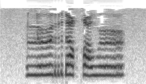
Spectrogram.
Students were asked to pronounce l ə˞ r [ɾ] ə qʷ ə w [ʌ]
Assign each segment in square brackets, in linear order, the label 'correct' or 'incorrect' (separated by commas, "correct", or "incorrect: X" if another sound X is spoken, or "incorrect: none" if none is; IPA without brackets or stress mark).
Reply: correct, incorrect: ə˞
